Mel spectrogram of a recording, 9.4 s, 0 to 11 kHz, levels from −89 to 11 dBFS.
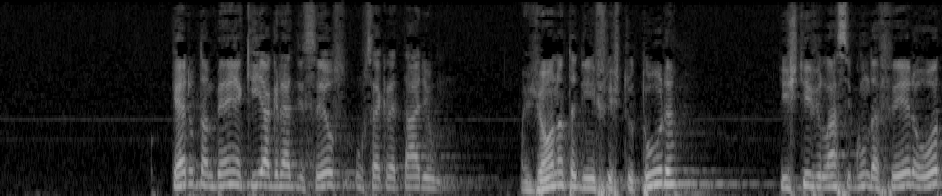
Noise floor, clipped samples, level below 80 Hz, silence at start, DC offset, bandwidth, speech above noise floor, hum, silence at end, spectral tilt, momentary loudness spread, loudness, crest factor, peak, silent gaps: -67 dBFS; under 0.1%; -46 dBFS; 1.5 s; under 0.1%; 10.5 kHz; 38 dB; none; 0 s; -5.5 dB/octave; 13 LU; -30 LUFS; 20 dB; -10 dBFS; none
